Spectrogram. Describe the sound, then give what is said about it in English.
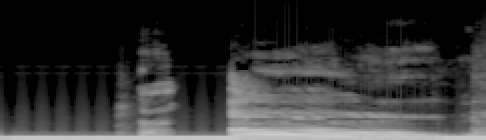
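A steady telephone dial tone hums continuously through the whole stretch after a call is hung up, loud and unbroken, while a voice speaks briefly over it partway through. “Oh, you just hung up on her.”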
